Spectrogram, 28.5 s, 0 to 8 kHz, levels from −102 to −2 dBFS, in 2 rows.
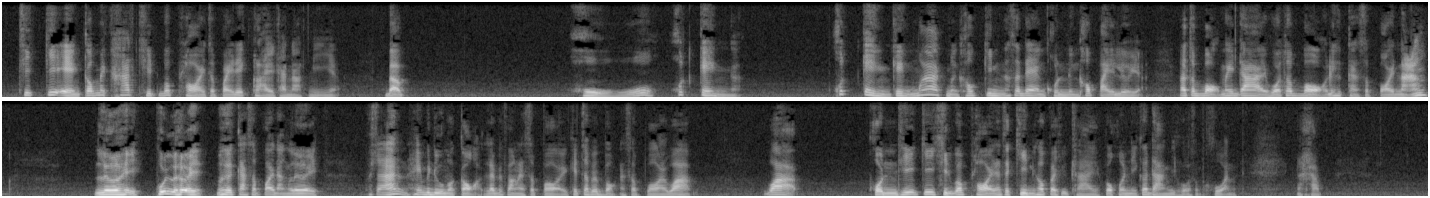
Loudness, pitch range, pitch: -27 LUFS, 125-170 Hz, 145 Hz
